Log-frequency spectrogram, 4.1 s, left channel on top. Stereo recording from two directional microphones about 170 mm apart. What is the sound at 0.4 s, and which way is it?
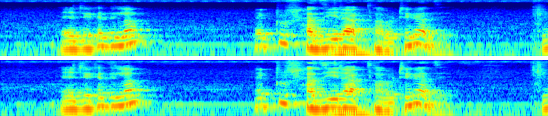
Speech, 25° left (ahead or behind).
